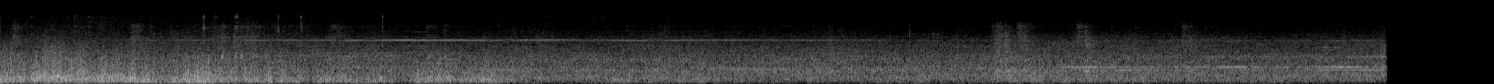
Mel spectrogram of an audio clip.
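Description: Wind blows outdoors beside open water.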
